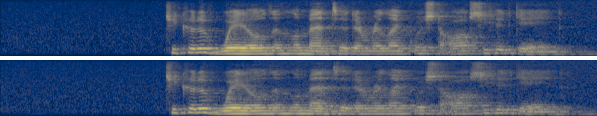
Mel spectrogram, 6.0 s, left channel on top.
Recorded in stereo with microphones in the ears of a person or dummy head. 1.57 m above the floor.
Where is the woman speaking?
Centre (ahead or behind), 1.0 m; by 5.6 s 65° left (ahead or behind), 3 m.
